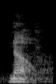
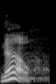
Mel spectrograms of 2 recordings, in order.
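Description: First: It is said in a neutral tone. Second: It is said in a positive tone.

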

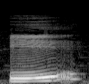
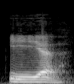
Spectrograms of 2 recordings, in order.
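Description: First: The vowel is one long steady sound. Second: The vowel glides into a schwa at the end. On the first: "the last 2 long vowels that I'll use in Australian English in my pronunciation" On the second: "these might be instead given a schwa quality at the end and turned into diphthongs"

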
